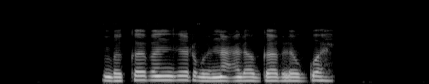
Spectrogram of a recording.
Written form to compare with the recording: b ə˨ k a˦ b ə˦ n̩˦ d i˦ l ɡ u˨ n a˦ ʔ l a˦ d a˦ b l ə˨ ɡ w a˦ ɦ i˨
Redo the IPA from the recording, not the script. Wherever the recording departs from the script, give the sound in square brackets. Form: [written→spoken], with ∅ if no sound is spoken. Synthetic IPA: b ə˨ k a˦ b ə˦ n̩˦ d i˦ [l→ɾ] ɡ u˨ n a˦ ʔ l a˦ [d→ɡ] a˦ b l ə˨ ɡ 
